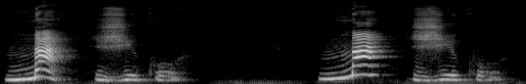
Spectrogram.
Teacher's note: não é o co, não é a última, não é o gi, não é a penúltima, é o mágico, é a antepenúltima.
